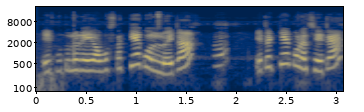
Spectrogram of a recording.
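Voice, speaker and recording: A woman's voice: extremely high pitch, quick pace, fairly bright tone, no room sound. A woman playing with a small child, using coaxing, sing-song baby talk full of questions. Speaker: caregiver playing with a toddler.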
